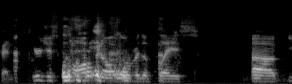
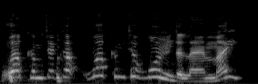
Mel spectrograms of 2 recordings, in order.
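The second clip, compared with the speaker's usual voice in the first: high, soft, hammed-up British lilt; bad British accent; 10 semitones higher, 6 dB quieter than usual. Actor recalling early attempt at the role, bad British accent. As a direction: overdo a phony British accent. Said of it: "had no idea and bad British accent".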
